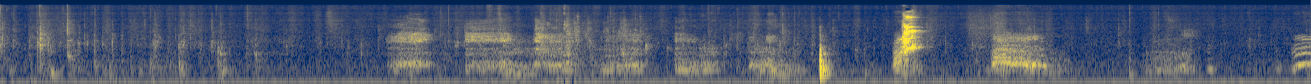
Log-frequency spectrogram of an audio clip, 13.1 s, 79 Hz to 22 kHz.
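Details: Five-week-old Australian Labradoodle puppies from Autumn's December 2020 litter playing in an enrichment playground; scattered short yaps and harmonic yelps build midway, with a sharp louder yelp near nine seconds amid clattering thumps and scuffling.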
